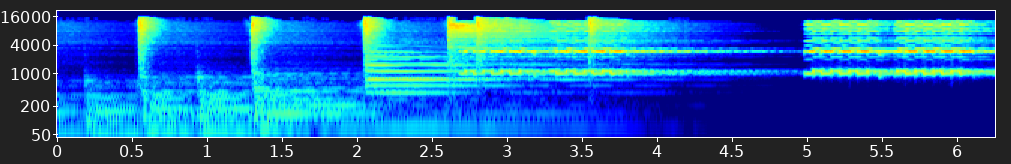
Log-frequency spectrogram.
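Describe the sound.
A telephone rings during a call: a few bright, chiming notes fade away, then a loud, repeating electronic ring starts up, with no talking.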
